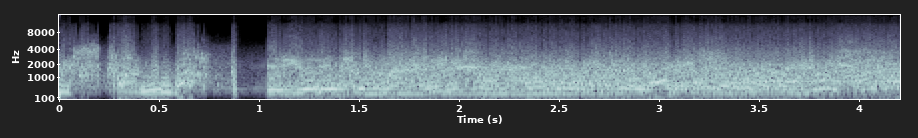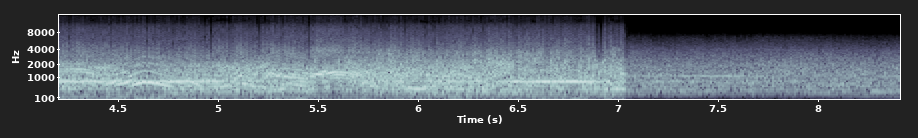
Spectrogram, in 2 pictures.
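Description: A radio loudspeaker crackles and hisses with loud static.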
